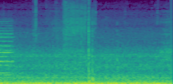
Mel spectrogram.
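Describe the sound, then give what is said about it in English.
Steady engine rumble of cars in traffic near a U-Haul truck, as a car tries to make a left turn across lanes in front of it, with a short tonal toot at the very start and a couple of brief hissy whooshes as vehicles pass. No one speaks. “But to be fair, this car is trying to make a left turn across lanes in front of a U-Haul, and it's probably one of the dumbest ideas you could do because you can't see anything for one.”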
